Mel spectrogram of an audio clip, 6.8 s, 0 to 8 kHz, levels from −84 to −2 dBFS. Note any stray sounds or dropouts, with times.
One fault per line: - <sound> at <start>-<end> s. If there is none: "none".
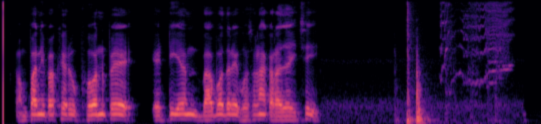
- squeak at 4.9-6.5 s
